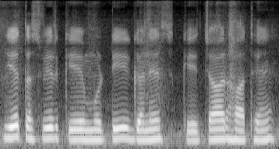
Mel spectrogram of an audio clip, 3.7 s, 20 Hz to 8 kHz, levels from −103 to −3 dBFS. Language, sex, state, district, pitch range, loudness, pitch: Hindi, female, Arunachal Pradesh, Papum Pare, 145-160 Hz, -15 LUFS, 150 Hz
